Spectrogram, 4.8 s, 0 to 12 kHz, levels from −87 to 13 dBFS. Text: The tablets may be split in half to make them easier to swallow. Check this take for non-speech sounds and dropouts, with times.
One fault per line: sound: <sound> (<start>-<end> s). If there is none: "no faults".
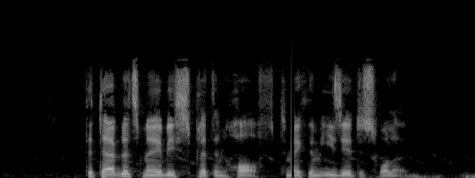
sound: dropout (2.9-2.9 s)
